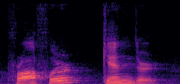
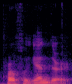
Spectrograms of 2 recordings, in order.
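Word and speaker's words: propaganda: proper gender 그 뒤에 강세가 있다. propagander 이렇게 얘기를 합니다.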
